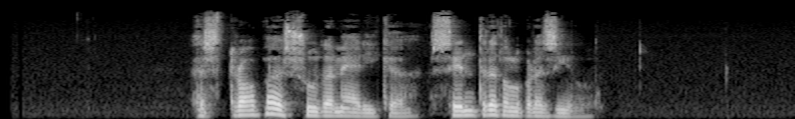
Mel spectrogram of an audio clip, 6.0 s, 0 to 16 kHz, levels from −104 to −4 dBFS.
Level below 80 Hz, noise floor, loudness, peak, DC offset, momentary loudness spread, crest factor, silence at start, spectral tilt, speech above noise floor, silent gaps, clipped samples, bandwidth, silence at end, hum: -62 dBFS; -76 dBFS; -24 LUFS; -6 dBFS; under 0.1%; 11 LU; 22 dB; 1.45 s; -4 dB/octave; 52 dB; none; under 0.1%; 11 kHz; 1.55 s; none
